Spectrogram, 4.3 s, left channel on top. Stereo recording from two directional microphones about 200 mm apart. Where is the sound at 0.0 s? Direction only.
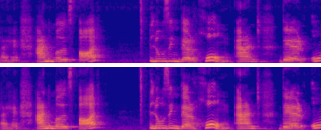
40° right (ahead or behind).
